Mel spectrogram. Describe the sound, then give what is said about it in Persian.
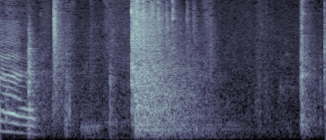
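A door slams shut once with a sharp, loud bang whose rumble trails off over the next second or two. A brief voice comes before it, and a light tap sounds near the end. “برو درو ببند بیا تو”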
